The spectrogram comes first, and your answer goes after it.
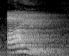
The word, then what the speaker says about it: aisle: Aisle, I-S-L-E, aisle.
